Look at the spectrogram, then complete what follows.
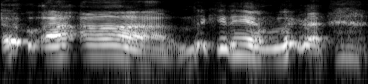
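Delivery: high, amused, giggling delivery. Retelling own reaction while watching reality shows: imitating own laughing reaction.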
